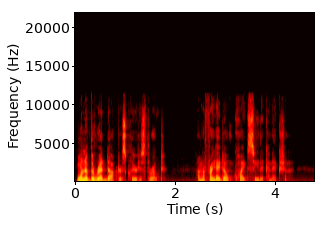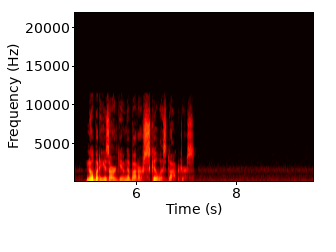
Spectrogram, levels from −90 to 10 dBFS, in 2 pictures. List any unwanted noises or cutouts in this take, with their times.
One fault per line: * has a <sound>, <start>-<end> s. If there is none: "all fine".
all fine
